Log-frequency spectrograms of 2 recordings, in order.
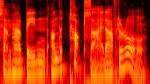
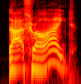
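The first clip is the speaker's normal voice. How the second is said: snapping; 3 semitones higher, 5 dB louder than usual. Acted. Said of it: "snapped a second woman".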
